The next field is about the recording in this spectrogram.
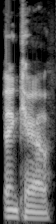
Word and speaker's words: Banchero: Maybe the NBA is so corrupt now that he'll represent Paolo Banchero. Am I pronouncing that right? – Banchero. – Good enough.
